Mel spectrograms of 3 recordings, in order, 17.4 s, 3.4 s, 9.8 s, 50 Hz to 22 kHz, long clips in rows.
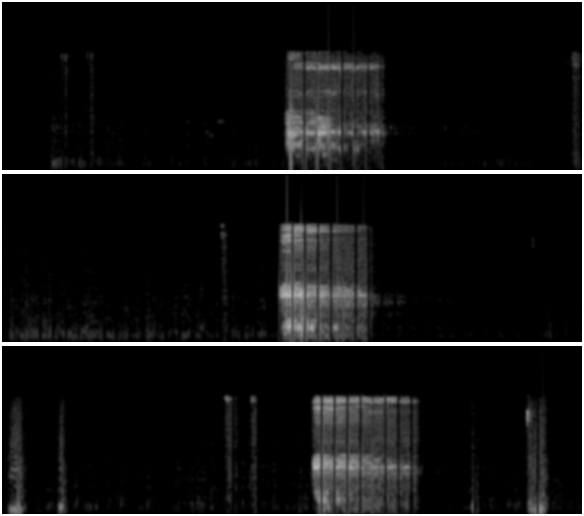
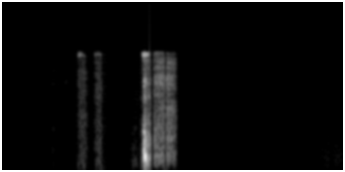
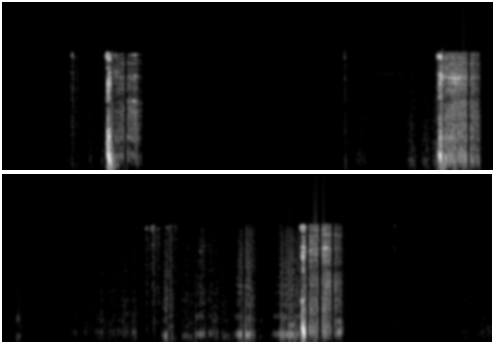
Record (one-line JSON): {"exhalation_length": "17.4 s", "exhalation_amplitude": 4589, "exhalation_signal_mean_std_ratio": 0.23, "cough_length": "3.4 s", "cough_amplitude": 24653, "cough_signal_mean_std_ratio": 0.09, "three_cough_length": "9.8 s", "three_cough_amplitude": 28414, "three_cough_signal_mean_std_ratio": 0.11, "survey_phase": "beta (2021-08-13 to 2022-03-07)", "age": "65+", "gender": "Male", "wearing_mask": "No", "symptom_none": true, "smoker_status": "Current smoker (e-cigarettes or vapes only)", "respiratory_condition_asthma": false, "respiratory_condition_other": true, "recruitment_source": "REACT", "submission_delay": "1 day", "covid_test_result": "Negative", "covid_test_method": "RT-qPCR"}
